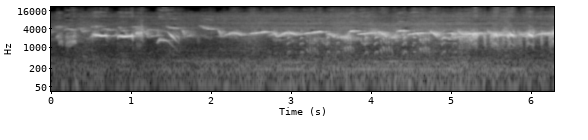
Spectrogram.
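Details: Chinese hwamei singing in the morning during voice training, in the Vietnamese contest-singing style: a continuous rambling warble of thin whistled notes, wavering and sliding, with two louder bursts near the start over faint background hiss.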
